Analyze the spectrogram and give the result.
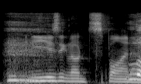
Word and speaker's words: Spiner: And it's Spino. If we're getting a, pronunciation, it's Spino. – It's definitely not. That's Spinner. – No, it's not. The two N's is Spinner. – Yeah, that's how you spell it. Let's look it up. Let's Brent Spiner. Data from Star Trek. – Yeah, I know. – It's Spiner. One N.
